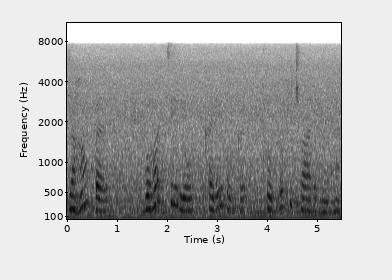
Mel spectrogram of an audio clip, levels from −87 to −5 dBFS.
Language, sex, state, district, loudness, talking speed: Hindi, female, Punjab, Pathankot, -16 LUFS, 120 wpm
